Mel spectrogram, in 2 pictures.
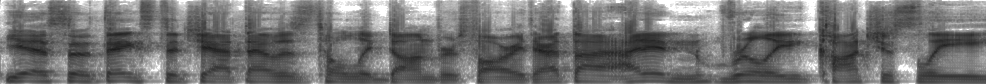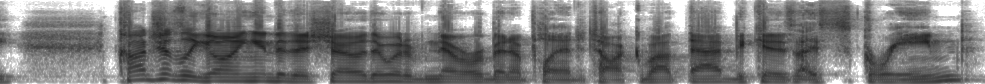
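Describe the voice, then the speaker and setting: A man in casual gaming chat, telling stories with lots of swearing and acted-out reactions. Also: a little fast. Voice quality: says he has a pretty deep voice. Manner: animated, profane storytelling with acted-out reactions.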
